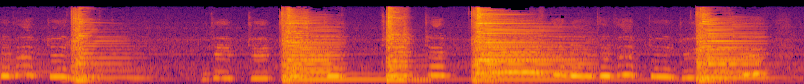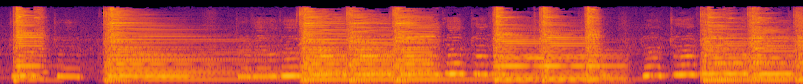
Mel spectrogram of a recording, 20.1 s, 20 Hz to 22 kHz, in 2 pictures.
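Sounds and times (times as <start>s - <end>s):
acoustic guitar strummed chords: 0.0s - 20.0s.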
